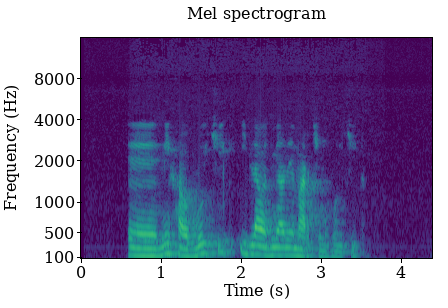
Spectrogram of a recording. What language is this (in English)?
Polish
